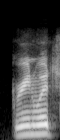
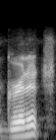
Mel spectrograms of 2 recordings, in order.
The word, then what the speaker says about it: Greenwich: been down um gr greenwich or greenwich depending on where you're from road lately have you ever said greenwich to you you almost just punch them in their face yeah i've heard people pronounce it with the w well they don't i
